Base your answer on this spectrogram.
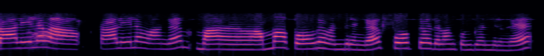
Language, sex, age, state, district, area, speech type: Tamil, female, 18-30, Tamil Nadu, Tiruvarur, urban, conversation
